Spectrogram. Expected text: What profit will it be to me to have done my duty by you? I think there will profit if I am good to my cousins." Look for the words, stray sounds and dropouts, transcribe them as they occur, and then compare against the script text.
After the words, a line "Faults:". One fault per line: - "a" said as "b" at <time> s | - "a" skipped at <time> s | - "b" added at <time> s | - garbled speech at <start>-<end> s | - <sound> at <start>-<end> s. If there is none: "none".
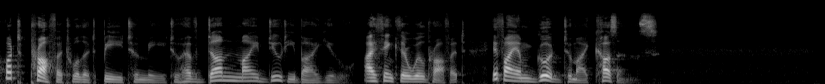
What profit will it be to me to have done my duty by you? I think there will profit if I am good to my cousins."
Faults:
none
